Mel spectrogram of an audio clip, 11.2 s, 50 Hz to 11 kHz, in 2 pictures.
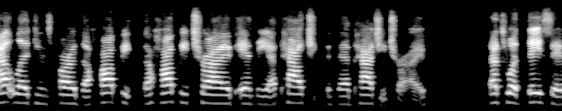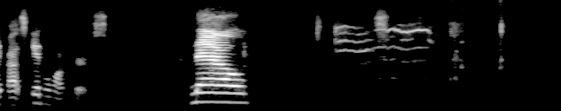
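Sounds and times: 
speech: 0.1s - 6.8s, 7.5s - 8.2s
small rustling noises: 8.9s - 11.2s
cat meowing: 9.0s - 10.0s.

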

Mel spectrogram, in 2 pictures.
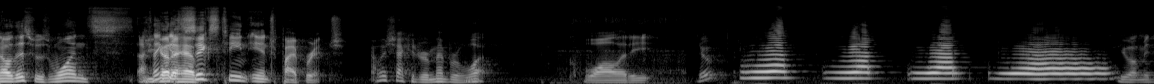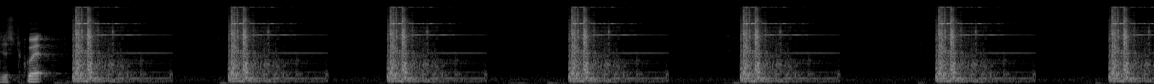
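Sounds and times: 
speech: 0.0s - 4.9s, 5.8s - 12.1s
cash register bell dinging: 12.3s - 14.8s, 15.4s - 16.4s, 17.2s - 18.2s, 19.0s - 20.0s, 20.9s - 21.9s, 22.6s - 23.0s.

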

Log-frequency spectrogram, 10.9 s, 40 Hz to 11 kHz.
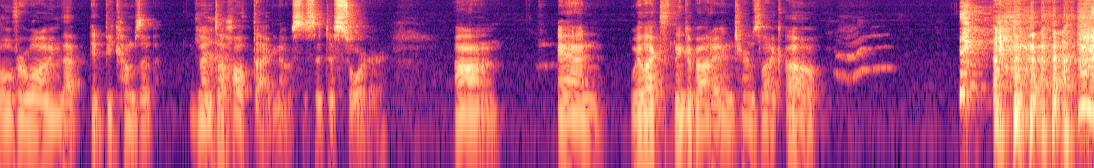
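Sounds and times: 
speech: 0.1s - 8.2s, 9.6s - 10.9s
cat meowing: 8.4s - 9.0s
laughter: 9.6s - 10.9s.

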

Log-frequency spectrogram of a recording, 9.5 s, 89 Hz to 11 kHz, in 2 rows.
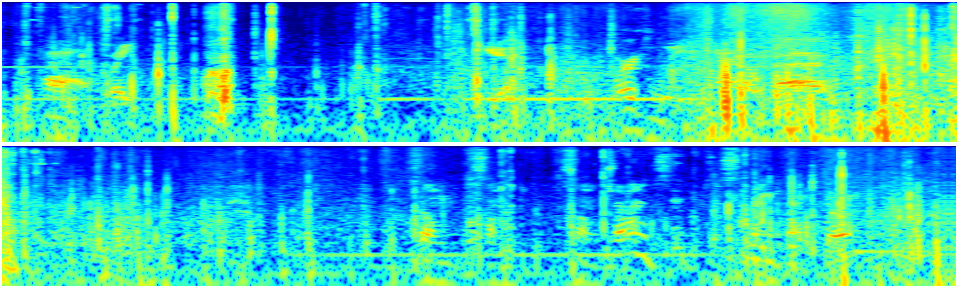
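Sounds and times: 
fabric rustling: 0.0s - 9.5s
speech: 0.2s - 1.2s, 3.2s - 4.0s, 6.9s - 9.4s
clothing zipper being zipped up in short raspy tugs: 3.4s - 6.7s.

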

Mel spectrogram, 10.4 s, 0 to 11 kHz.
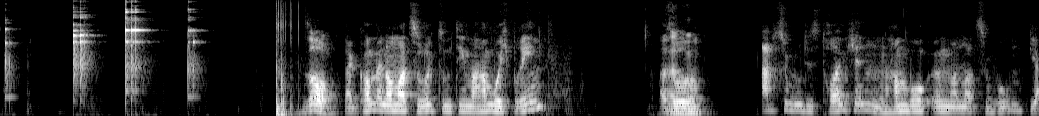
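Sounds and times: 
glasses clinking: 0.0s - 2.2s
speech: 3.0s - 5.6s, 6.6s - 10.3s.

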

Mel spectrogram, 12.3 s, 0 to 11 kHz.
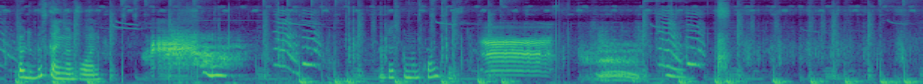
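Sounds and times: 
low rhythmic thuds: 0.0s - 7.1s, 8.5s - 12.3s
speech: 0.2s - 1.6s, 2.8s - 3.1s, 5.2s - 7.0s, 7.9s - 9.4s
sheep bleating: 2.0s - 3.2s, 6.4s - 9.5s.

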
